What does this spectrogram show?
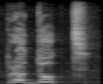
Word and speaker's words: product: Só que o U em inglês não é U, é A. Então a gente falaria assim no brasileirismo, né? No português brasileirado. Product, customer, production. E aí é errado, porque é o A.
